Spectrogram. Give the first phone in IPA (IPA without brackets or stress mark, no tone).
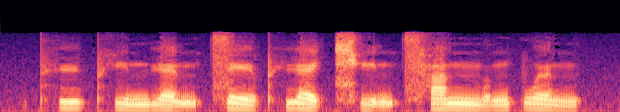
pʰ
